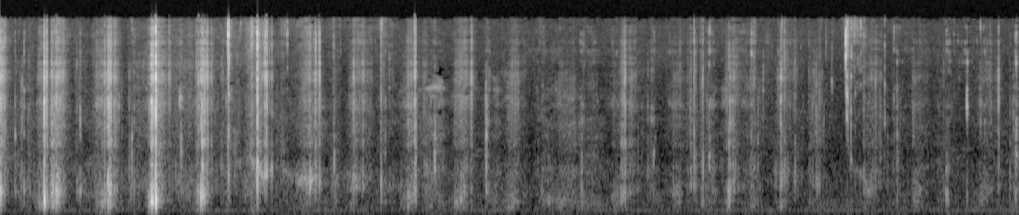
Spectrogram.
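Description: Close-up chewing of nakumatt, a crunchy edible clay, with the lips closed. Loud crisp crunches come in the first two or three seconds, then give way to softer, gritty chewing.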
